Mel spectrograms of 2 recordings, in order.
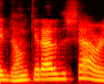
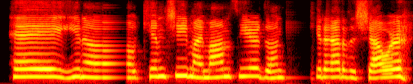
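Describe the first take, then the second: First: Said in the usual way. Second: Higher, louder panicked call through the door; hammed-up yell to warn his girlfriend; mock yelling. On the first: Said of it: "But okay". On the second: Son yells to Kimchi that mom is here, mock yell.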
